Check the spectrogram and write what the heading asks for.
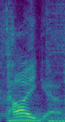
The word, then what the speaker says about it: Tiger: As for the people upset that I'm now saying Tiga instead of Tiger, all pronunciations are attempted in their local language.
